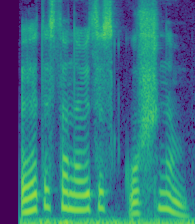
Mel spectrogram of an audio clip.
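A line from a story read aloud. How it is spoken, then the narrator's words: Muttered. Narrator (Russian): пробормотала Анна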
